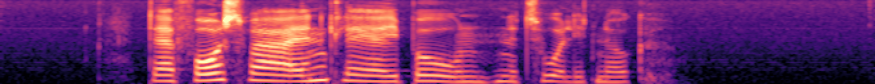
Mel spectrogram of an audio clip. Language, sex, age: Danish, female, 51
